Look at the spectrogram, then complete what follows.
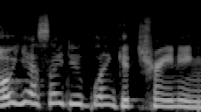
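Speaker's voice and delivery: piping, very high-pitched voice. Imitating a mother from a documentary in a high-pitched voice. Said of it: "in her high-pitched voice or whatever".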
